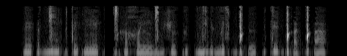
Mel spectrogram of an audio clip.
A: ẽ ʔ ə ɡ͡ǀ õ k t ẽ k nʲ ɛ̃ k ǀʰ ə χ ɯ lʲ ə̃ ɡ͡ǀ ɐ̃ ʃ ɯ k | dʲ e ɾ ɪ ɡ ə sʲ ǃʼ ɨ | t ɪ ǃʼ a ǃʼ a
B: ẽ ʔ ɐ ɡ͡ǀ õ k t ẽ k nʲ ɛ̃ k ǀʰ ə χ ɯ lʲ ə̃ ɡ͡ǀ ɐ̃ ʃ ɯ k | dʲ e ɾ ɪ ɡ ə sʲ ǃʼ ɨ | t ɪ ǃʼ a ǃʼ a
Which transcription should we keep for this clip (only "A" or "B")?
B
